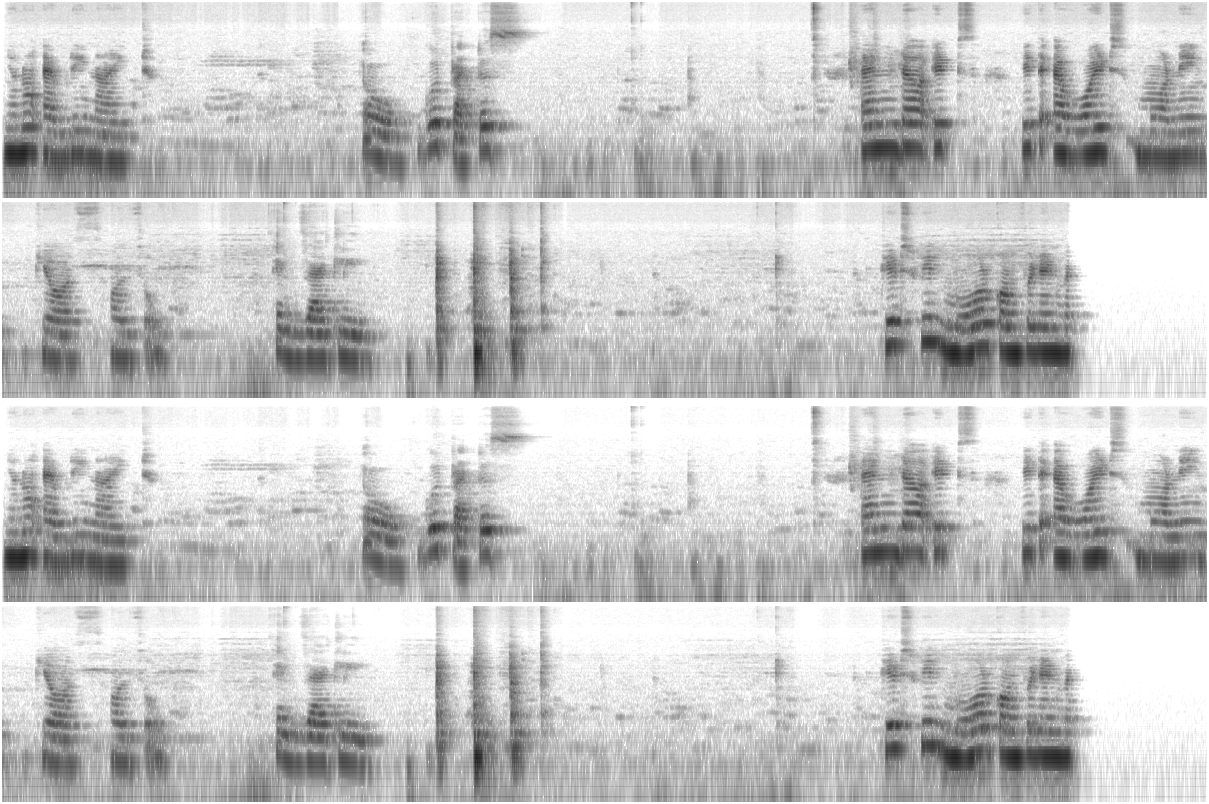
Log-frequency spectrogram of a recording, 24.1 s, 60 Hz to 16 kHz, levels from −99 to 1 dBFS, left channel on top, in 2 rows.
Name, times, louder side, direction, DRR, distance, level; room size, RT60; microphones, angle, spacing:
voice 1, 0.0-1.5 8.3-9.5 10.2-12.0 12.4-13.9 16.4-17.5 20.8-22.7, left 1 dB, 20° left, 0.6 m, -28 dB
voice 2, 2.0-2.4 3.6-5.2 14.8-15.8 18.7-18.8, equal, 85° left, 0.9 m, -33 dB
4.5 x 3.2 x 2.2 m
head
